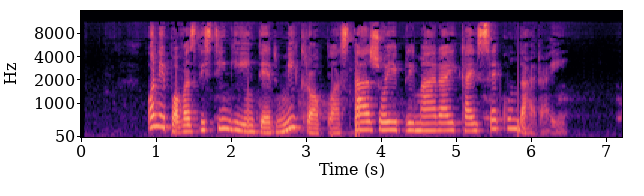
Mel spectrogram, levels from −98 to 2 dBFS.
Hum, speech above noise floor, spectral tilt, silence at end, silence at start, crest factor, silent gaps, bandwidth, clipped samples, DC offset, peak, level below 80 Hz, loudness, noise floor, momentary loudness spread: none; 47 dB; -3 dB/octave; 0.8 s; 0.9 s; 22 dB; none; 11.5 kHz; under 0.1%; under 0.1%; 0 dBFS; -60 dBFS; -20 LUFS; -68 dBFS; 10 LU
